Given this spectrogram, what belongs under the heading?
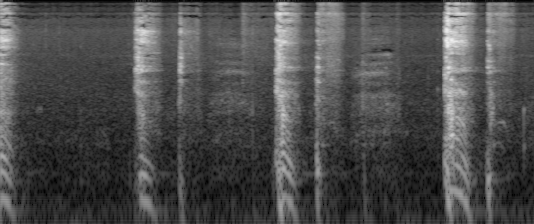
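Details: Three bouts of harsh coughs, each followed by a shorter throat clear, in a quiet room during a persistent coughing fit; the person says they can't stop coughing.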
